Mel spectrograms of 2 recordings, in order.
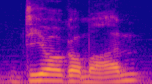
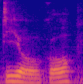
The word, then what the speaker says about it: Diogo: I am Dio uh not dioon I'm just I'm just Diogo that is silent but you're a digimon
